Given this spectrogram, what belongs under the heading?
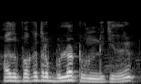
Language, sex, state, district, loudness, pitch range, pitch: Tamil, male, Tamil Nadu, Nilgiris, -16 LUFS, 145-175 Hz, 165 Hz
